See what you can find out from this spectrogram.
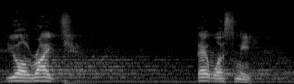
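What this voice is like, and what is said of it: Very calm voice. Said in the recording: “in a very calm voice”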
